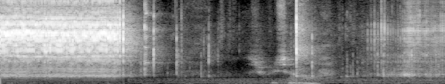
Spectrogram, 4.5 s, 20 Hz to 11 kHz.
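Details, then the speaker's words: Daiwa Sealine Slosh X40 fishing reel, about 22 years old, just serviced and reassembled: crisp, evenly spaced star-drag ratchet clicks for about a second. Normal reel ratchet. "knowing that it clicks on that star drag just so you can hear it working"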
